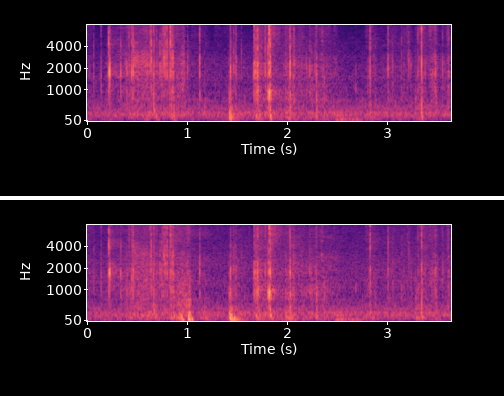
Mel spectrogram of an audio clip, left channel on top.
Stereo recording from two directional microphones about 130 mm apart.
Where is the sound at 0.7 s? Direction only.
30° left (ahead or behind).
